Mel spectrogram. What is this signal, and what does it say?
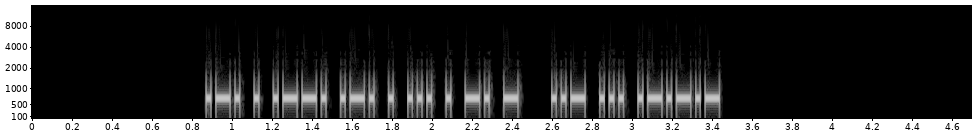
Morse code, heard as a keyed tone, about 50 wpm, 700 Hz. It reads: REPRESENT US.
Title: Sentences from Top 1200 Words 50wpm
